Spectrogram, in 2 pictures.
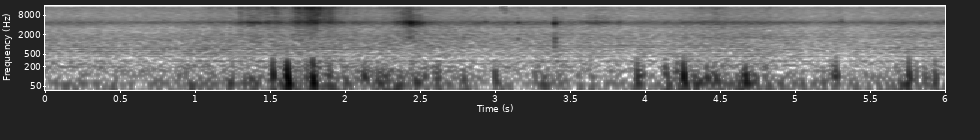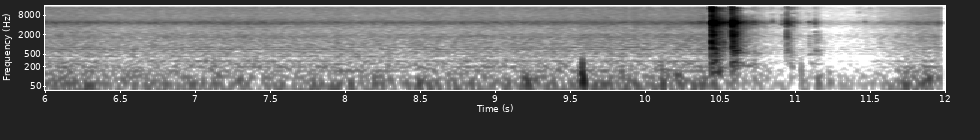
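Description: Soft thuds of footsteps and movement, then about ten and a half seconds in a single sharp strike as a Böker Magnum Blind Samurai sword's blade hits a wooden cutting target. It is a poorly executed cut, a really bad cut, though the blade still goes in deep.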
